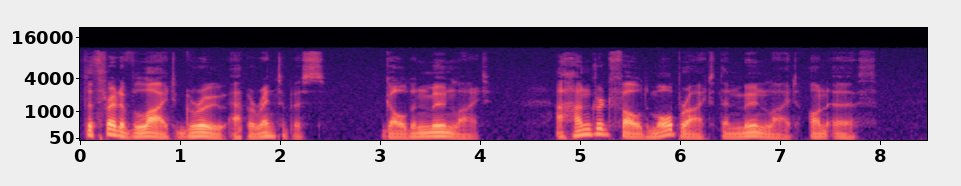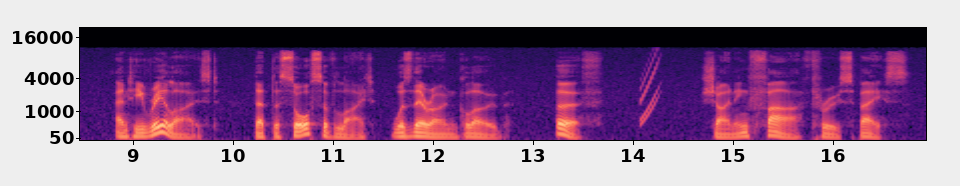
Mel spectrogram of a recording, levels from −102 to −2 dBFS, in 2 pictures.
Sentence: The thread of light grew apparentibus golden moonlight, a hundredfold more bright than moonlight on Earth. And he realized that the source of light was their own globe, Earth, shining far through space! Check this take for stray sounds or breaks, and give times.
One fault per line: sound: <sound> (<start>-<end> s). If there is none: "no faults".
sound: chirp (14.1-14.3 s)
